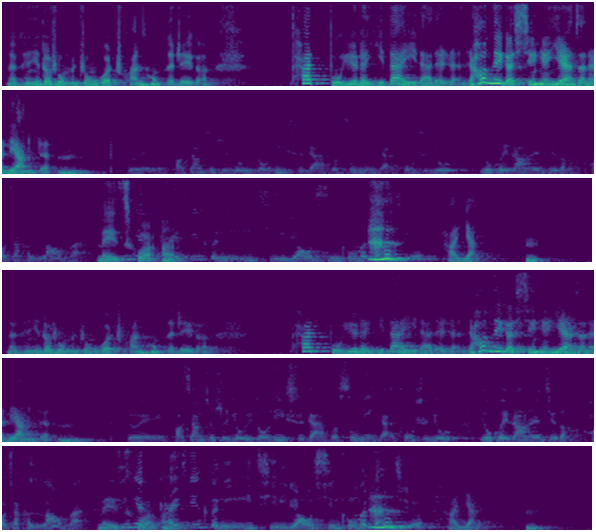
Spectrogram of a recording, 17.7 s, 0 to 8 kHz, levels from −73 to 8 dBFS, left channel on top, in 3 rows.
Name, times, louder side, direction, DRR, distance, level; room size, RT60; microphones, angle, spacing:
voice 1, 0.0-2.4 2.9-6.8 12.8-13.5 15.5-15.8 16.3-16.6 17.1-17.2, left 5 dB, 65° left, 16 dB, 0.3 m, -30 dB
voice 2, 7.2-16.0, right 4 dB, 70° right, 12 dB, 0.5 m, -48 dB
7.7 x 6.0 x 3.1 m, 0.85 s
head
